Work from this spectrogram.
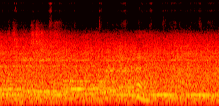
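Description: A train at Edinburgh Waverley station, having arrived from Manchester Piccadilly, gives a steady rumble with faint squealing and rail noise that carries throughout, heard close within the station.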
